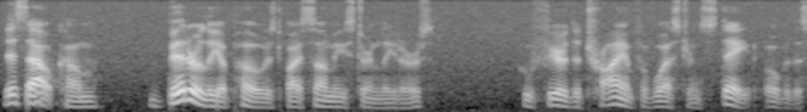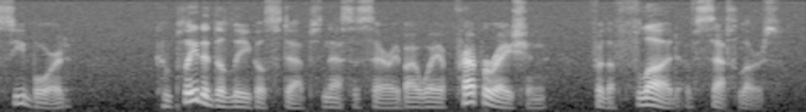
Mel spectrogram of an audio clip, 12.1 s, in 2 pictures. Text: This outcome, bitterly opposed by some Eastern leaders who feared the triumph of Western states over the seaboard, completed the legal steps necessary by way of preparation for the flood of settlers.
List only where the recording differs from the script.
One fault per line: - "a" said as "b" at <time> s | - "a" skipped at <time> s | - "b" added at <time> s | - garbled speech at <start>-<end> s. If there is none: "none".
- "states" said as "state" at 5.2 s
